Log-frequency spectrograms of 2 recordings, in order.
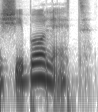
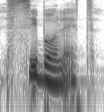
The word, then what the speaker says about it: Shibboleth: If he said, "No," then they said to him, "Now say Shibboleth." And he said, "Sibboleth," for he could not manage to pronounce it correctly.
